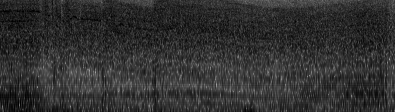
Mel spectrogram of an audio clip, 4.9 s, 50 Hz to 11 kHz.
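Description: A GT3 race car in rFactor 2 drives at speed, its engine roaring loud and close with shifting revs and brief gear-change dips under steady road and tyre noise.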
